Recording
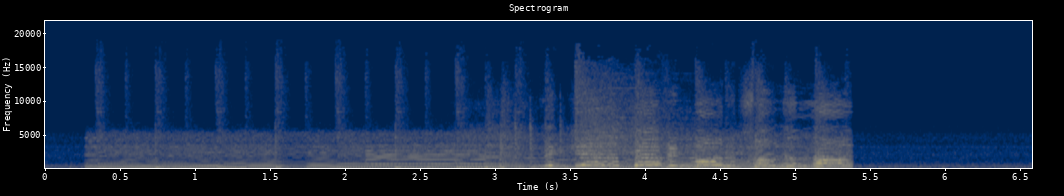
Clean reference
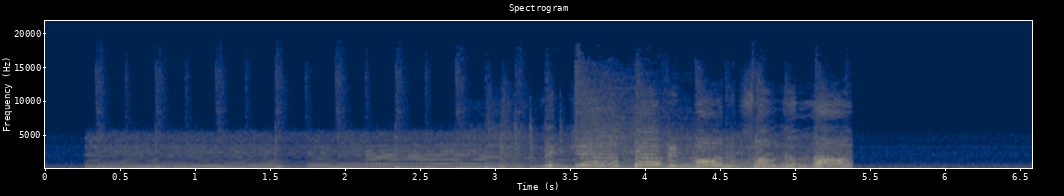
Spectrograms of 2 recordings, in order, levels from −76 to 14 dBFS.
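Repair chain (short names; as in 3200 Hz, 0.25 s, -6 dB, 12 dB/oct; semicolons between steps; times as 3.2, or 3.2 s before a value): clip repair -13 dBFS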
